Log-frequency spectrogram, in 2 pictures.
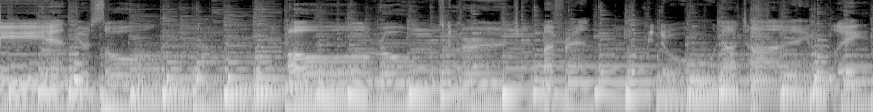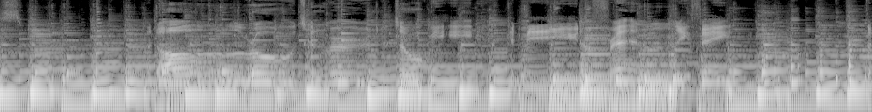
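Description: Instrumental break of an acoustic cover played on plucked strings (banjo, ukulele and guitar), with a steady repeating picked pattern in the low notes and melody lines over it.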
